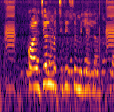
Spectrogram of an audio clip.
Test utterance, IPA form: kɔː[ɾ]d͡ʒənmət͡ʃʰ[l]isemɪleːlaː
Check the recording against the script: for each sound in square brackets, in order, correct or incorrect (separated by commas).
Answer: incorrect, incorrect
